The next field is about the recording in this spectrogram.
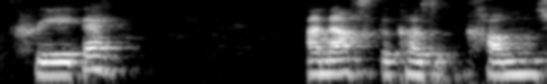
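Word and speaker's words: Cregagh: and never struck me why we called the krieger even though it's spelled c r e a c r e g a g h krieger but as locals we all call it crater and that's because it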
